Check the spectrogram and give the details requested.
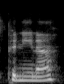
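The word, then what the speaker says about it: Peninnah: The pronunciation I'm going with is panina, like panini.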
